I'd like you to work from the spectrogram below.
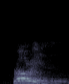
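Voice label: "florin", Malay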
